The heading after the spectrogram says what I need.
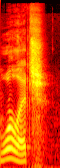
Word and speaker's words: Woolwich: native facing off against from Woolwich if you ever heard me pronounce that town any other way you were gravely mistaken that's in the dirt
